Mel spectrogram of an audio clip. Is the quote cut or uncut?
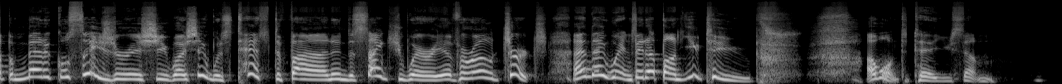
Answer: cut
